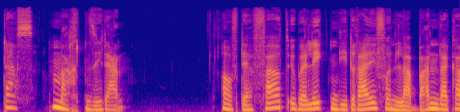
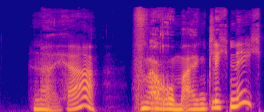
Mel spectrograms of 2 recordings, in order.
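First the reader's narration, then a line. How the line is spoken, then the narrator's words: Laughing. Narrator (German): lachte auch der Förster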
